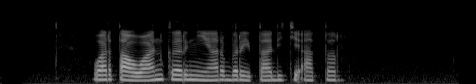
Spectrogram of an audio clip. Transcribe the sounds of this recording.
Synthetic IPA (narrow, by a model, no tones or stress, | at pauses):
wart̪awankɨrɲiarbəɾit̪adit͡ʃiʔat̪ər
